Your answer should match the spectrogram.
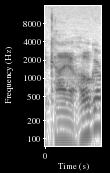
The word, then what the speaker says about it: Cuyahoga: me once she said how do you say the city you live in or like the river and I was like the Cuyahoga River Cuyahoga Falls and she goes is that really how you say it and I thought about it for a minute I'm like cowgirl Falls yeah we dropped like every syllable oh yeah River but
